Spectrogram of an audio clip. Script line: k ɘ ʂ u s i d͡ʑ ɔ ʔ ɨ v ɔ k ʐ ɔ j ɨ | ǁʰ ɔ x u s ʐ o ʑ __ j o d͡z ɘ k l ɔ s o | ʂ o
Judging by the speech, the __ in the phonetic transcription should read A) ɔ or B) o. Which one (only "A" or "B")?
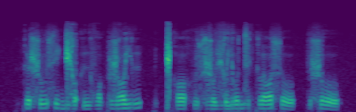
B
